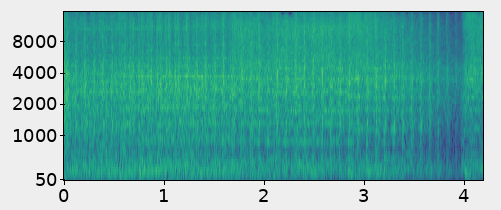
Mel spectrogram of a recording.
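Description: Machine gun firing one long, rapid burst of automatic fire that fades away near the end.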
